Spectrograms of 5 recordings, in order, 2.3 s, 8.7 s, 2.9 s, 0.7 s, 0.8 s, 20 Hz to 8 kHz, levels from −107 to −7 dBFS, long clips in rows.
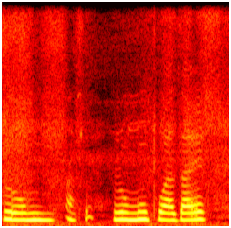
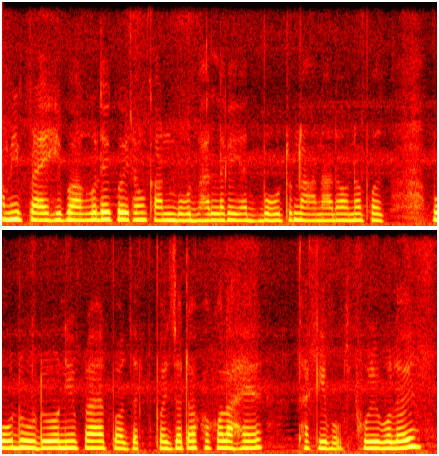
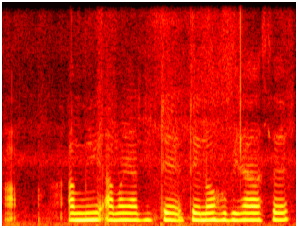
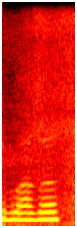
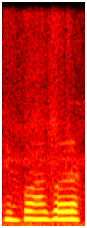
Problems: constant background noise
